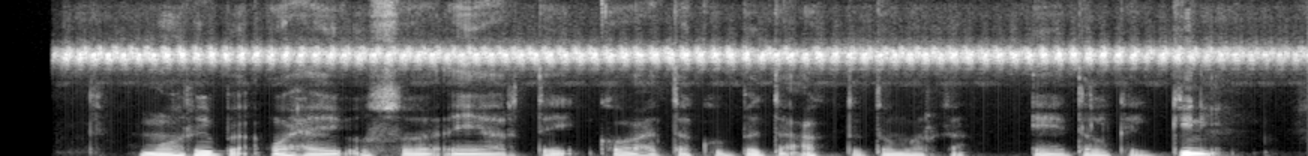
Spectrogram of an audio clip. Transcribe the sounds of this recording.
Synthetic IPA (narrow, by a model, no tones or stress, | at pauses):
mʊrɪbɐ̰wɑħɑjʊ̰sɔːʕɪjaːrt̪ʰɛ̰jkʰɔːʕt̪ʰɐkʰʊbɐd̪ɐ̰ʕɑɡ̚t̪ʰɐd̪ʊmɐrkʰɐɛːd̪ɐlkʰɐɡɪni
